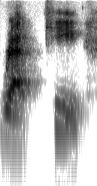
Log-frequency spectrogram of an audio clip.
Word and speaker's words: Roethke: it differently from how he did um he pronounced it Rey and I have myself a name that has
